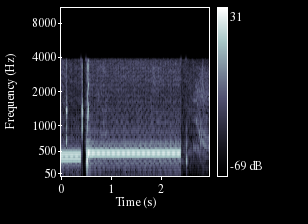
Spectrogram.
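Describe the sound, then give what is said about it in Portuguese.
A steady mid-pitched telephone tone holds for about two seconds as a call is transferred to the quality department of Poupa-Crédito, a Banco Santander correspondent, bracketed by brief clicks, then cuts off as faint line noise follows. “Eu vou transferir agora para o setor de qualidade”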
